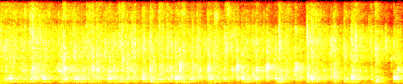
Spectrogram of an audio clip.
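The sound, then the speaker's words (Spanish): An audience applauding the Lord, a dense, steady wash of many hands clapping together that holds at a strong, even level for about four seconds with no voices standing out. “Entonces, hermanos, déle ese fuerte aplauso al Señor.”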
